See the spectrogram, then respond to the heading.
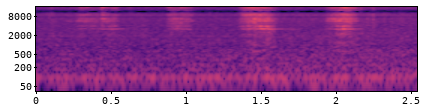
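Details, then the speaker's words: Original, heavily rusted AC compressor on a 2003 Ford F-350, turned by hand with the belt tensioner removed. It makes a rough rasping scrape about twice a second and hangs up: the clutch is bad, so the whole compressor is being replaced. "and you should be able to hear that, but it's hanging up. So this whole clutch is bad, and so it's easier just to take and change this whole thing out, because it's also a 2003, and so that's extremely old, and that is the original one that's on there."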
